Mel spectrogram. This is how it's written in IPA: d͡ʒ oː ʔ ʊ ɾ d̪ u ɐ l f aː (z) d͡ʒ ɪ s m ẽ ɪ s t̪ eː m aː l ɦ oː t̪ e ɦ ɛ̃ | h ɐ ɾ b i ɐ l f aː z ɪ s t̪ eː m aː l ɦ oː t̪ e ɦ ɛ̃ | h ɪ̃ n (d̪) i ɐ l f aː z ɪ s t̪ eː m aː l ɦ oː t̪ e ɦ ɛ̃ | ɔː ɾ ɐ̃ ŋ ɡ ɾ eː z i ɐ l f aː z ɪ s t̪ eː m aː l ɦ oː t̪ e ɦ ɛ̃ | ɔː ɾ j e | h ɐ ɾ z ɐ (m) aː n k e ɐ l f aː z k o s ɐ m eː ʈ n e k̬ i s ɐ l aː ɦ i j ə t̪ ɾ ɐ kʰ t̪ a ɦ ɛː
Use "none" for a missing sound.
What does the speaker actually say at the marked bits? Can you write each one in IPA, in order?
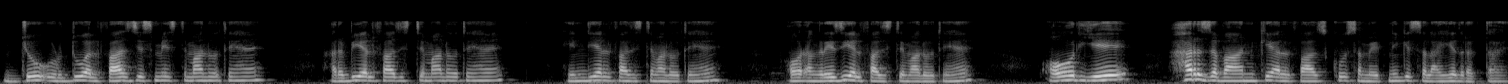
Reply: z, d̪, b

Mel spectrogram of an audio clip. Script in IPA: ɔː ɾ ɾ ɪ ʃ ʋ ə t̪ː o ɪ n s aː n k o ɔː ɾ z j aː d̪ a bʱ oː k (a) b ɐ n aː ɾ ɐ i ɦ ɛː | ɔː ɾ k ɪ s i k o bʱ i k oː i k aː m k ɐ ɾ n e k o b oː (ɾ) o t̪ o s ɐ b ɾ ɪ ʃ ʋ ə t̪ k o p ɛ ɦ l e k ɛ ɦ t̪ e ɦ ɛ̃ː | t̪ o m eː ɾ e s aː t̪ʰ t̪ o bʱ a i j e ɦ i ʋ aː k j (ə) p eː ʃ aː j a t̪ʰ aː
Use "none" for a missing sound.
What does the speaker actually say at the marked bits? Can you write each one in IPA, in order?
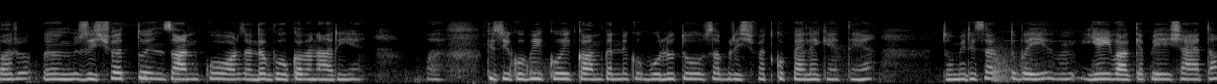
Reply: a, l, a

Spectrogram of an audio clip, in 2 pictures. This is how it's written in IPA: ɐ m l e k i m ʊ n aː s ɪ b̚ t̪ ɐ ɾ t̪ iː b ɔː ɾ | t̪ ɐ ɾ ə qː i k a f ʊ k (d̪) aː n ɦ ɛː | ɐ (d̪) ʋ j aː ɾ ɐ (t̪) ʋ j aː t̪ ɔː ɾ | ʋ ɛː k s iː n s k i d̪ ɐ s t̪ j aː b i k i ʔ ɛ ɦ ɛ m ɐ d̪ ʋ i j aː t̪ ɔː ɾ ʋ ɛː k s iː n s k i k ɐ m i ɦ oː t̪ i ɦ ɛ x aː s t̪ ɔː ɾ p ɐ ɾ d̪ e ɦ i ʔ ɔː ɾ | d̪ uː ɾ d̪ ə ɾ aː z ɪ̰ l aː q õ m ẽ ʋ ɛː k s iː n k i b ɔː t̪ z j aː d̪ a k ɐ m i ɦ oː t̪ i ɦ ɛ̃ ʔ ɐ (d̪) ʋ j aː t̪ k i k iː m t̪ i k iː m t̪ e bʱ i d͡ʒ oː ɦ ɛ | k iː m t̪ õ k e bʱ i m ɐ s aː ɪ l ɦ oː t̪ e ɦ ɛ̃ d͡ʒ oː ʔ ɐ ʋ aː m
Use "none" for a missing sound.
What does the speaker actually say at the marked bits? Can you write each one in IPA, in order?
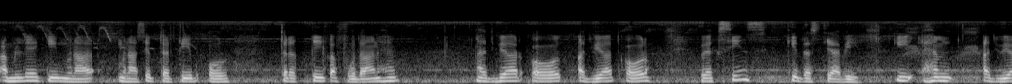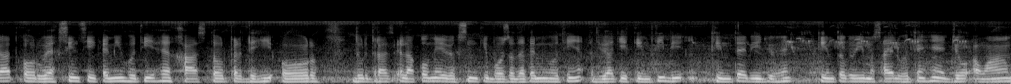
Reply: d̪, d̪, d̪, d̪

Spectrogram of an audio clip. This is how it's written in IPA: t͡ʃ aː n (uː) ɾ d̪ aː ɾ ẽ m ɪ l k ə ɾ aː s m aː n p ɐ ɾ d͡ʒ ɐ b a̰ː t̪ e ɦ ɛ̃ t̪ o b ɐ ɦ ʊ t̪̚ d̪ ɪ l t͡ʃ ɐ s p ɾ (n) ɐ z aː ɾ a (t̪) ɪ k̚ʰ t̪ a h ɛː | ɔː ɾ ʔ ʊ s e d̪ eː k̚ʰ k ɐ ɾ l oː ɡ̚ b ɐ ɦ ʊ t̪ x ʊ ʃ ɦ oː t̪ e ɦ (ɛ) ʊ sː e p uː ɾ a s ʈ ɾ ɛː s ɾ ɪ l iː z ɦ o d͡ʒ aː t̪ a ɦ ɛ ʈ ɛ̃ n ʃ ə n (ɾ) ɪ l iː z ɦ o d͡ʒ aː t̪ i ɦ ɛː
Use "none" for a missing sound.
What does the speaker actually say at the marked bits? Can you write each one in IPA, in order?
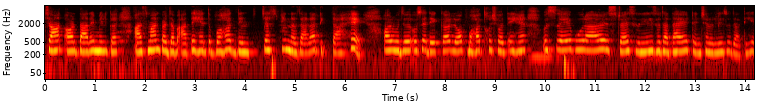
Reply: ɔː, n, d̪, ɛ̃, ɾ

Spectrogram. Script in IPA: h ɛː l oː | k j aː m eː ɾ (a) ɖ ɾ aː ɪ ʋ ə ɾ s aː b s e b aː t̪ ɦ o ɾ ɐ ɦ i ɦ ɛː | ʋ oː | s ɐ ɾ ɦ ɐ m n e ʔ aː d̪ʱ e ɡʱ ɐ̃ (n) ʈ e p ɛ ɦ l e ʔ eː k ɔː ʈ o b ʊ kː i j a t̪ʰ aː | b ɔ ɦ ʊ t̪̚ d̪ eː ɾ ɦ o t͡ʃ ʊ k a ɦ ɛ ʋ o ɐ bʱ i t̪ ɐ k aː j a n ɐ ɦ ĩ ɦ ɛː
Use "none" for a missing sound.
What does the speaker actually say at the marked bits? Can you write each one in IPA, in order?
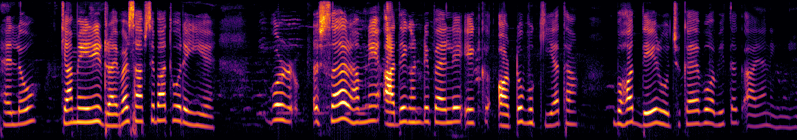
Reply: i, ɳ

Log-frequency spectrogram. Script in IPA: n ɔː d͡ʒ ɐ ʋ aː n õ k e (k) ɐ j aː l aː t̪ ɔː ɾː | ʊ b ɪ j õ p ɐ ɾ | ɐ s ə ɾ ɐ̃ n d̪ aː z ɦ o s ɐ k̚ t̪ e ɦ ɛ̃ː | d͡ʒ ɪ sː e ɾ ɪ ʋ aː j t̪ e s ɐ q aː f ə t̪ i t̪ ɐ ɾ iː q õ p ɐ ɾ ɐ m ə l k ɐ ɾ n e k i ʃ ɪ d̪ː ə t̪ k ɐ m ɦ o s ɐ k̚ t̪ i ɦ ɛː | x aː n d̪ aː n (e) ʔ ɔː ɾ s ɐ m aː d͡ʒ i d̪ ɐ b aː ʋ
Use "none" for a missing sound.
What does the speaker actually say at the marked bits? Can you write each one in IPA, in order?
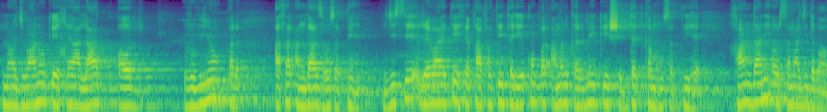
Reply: x, i

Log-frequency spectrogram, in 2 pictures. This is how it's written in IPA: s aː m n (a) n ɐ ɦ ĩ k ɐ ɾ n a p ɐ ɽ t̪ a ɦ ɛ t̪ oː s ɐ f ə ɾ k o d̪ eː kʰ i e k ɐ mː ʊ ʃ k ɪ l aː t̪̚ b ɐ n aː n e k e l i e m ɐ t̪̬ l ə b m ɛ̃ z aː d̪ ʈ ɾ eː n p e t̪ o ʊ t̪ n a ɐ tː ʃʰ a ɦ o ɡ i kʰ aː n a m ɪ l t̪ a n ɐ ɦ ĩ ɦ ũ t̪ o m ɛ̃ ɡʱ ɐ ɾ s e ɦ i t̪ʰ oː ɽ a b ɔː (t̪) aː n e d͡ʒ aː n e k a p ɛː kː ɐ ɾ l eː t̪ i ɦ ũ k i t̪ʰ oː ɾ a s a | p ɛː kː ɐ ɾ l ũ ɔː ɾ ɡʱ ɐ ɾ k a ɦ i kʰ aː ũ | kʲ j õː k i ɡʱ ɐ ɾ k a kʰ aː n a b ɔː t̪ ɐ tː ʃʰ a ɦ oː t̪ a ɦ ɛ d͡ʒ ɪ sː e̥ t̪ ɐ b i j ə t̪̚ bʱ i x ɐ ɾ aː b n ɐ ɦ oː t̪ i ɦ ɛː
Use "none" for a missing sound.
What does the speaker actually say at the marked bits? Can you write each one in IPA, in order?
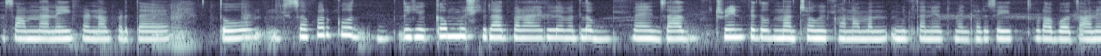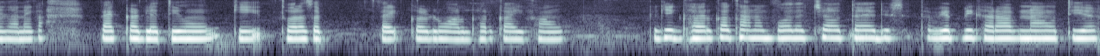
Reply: a, t̪

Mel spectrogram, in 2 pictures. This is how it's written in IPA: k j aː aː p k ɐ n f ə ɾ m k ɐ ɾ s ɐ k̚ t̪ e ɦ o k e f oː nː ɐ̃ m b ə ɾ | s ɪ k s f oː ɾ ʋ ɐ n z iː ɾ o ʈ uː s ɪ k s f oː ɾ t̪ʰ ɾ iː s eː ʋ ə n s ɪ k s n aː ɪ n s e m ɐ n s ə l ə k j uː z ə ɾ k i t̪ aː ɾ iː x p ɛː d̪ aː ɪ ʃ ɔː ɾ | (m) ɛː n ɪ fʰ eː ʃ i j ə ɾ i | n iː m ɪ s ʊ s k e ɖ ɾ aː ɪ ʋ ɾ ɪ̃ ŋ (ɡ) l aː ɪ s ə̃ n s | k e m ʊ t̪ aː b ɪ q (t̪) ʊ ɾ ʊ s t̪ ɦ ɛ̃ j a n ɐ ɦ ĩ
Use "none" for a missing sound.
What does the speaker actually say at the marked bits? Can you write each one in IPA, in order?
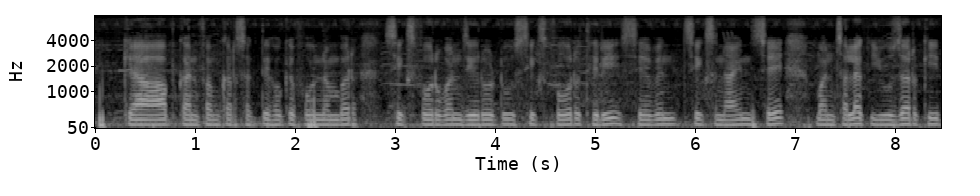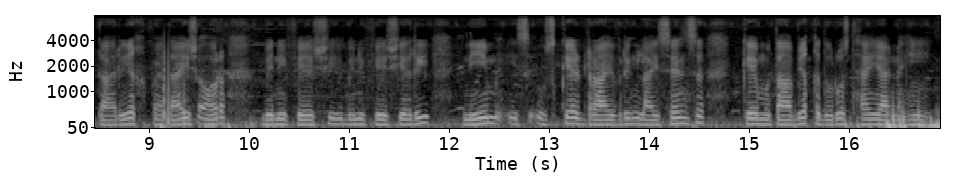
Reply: b, ɡ, d̪

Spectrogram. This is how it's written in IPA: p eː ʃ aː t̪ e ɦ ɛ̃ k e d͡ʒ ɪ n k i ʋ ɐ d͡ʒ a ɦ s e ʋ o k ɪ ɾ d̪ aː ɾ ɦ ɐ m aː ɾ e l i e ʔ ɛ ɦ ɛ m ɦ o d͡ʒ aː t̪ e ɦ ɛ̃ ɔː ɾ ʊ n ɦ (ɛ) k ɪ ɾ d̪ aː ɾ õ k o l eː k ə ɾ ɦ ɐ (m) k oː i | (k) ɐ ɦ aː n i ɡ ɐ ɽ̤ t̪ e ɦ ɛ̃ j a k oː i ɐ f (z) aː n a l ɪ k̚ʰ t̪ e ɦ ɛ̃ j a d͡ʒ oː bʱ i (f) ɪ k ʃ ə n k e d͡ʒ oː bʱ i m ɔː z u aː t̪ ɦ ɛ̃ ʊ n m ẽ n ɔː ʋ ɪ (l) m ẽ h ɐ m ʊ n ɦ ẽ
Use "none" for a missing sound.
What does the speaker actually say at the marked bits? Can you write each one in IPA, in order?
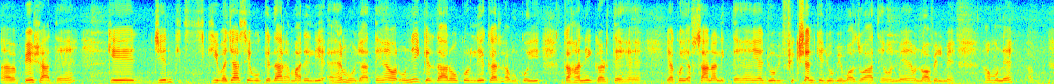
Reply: i, m, k, s, f, l

